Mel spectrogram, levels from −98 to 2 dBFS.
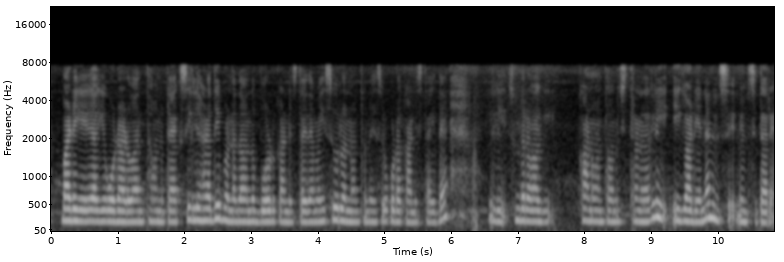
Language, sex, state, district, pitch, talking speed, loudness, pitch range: Kannada, female, Karnataka, Mysore, 195 Hz, 120 wpm, -35 LUFS, 190-210 Hz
